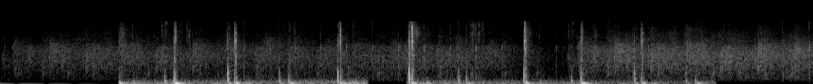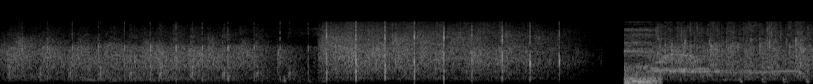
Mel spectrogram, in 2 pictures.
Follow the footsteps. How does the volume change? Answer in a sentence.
The loudness of the footsteps goes up, then down.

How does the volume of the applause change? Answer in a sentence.
The volume of the applause goes up.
